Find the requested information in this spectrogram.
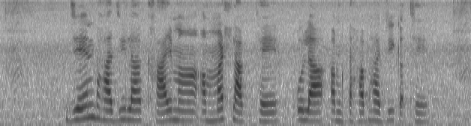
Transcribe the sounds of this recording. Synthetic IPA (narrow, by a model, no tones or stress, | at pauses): d͡ʒeːnbʱaːd͡ʒilakʰaːjmãəmːəʈʰlaːkt̪ʰe | ʊlaəmʈəɦabʱaːd͡ʒikət̪ʰe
